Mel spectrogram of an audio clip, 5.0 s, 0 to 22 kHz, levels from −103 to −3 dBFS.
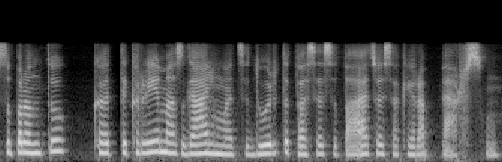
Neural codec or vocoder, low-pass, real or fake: codec, 16 kHz, about 1 kbps, DyCAST, with the encoder's durations; 7.2 kHz; fake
